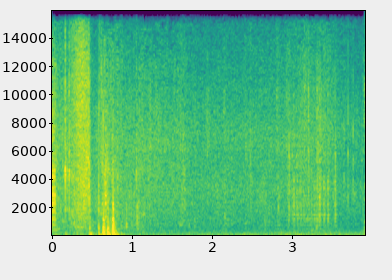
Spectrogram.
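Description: A steady hiss of rain settles in during a storm in the video game Return of the Obra Dinn, with a faint rumble near the start and soft splashes.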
